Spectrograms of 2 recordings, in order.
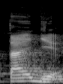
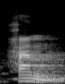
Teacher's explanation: taj ada pentalan, ham nggak ada pental. Jadi kita tidak boleh membacanya ham, tetap dibaca jelas.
